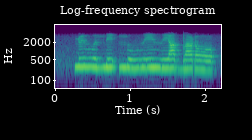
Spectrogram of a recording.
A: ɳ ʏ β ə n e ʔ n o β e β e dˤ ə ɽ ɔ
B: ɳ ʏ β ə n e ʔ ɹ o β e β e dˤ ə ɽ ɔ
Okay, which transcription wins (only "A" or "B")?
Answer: A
